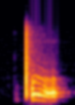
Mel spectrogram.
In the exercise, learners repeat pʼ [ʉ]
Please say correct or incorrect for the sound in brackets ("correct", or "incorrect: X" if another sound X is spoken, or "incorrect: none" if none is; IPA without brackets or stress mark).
incorrect: u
